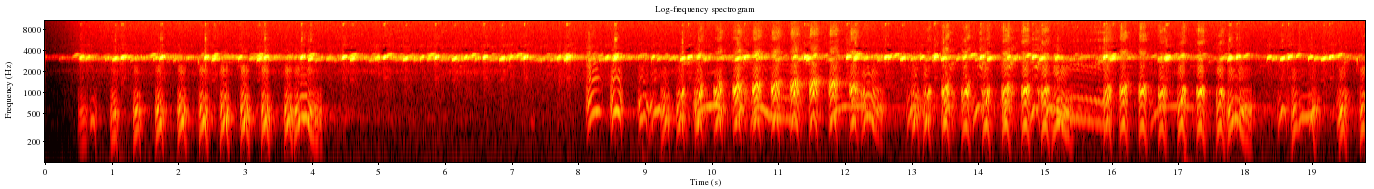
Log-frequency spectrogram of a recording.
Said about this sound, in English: Finally, here's a conversation between two barred owls.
